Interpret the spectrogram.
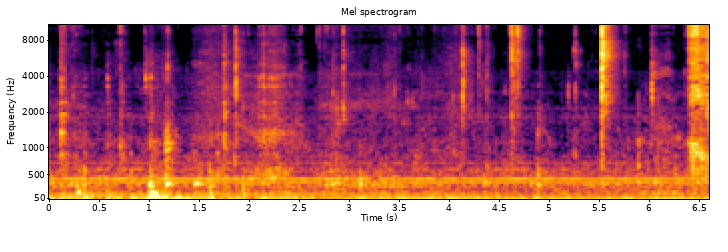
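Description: Chewing and crunching on crispy deep-fried egg rolls, with scattered small crunches and clicks, a low thump about a second in and a sharper crack about five and a half seconds in.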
